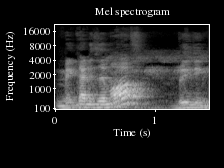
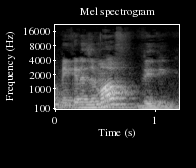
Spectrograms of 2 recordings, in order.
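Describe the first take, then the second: First: Said in the usual way. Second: Slow, spelled-out repeat. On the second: Shown as a demonstration. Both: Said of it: "কি বললাম বলো?".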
